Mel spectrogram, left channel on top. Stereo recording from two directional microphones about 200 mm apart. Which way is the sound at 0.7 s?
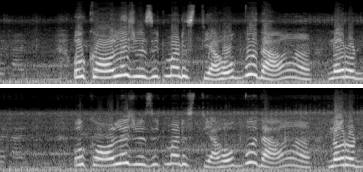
40° left (ahead or behind).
